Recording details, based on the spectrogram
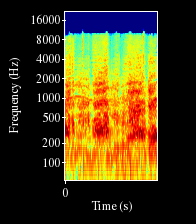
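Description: Tiger roars and snarls in two harsh, rasping bursts, low and throaty, in the heat of a fight.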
